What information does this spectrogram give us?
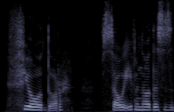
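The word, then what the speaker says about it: Фёдор: For example, we have the name Theodore, which we can pronounce in English with the th sound, but when you say that name in Russian, it's Fyodor.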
